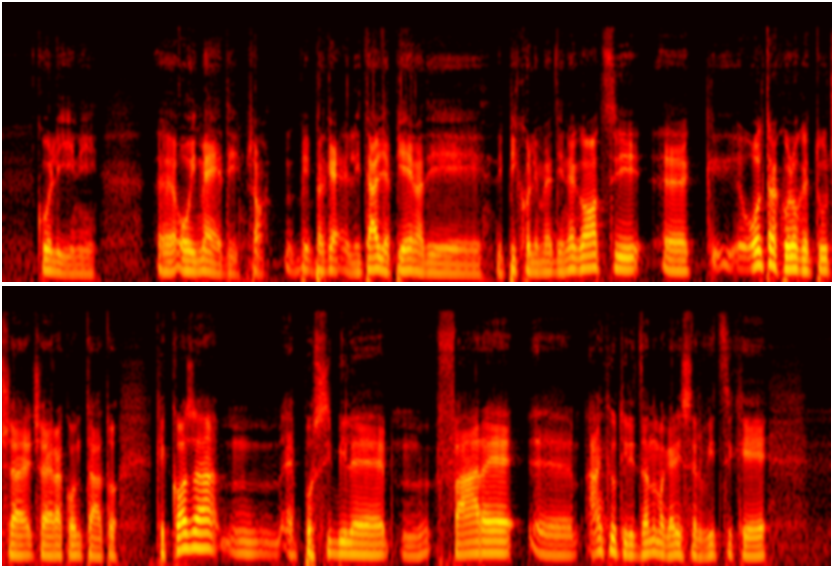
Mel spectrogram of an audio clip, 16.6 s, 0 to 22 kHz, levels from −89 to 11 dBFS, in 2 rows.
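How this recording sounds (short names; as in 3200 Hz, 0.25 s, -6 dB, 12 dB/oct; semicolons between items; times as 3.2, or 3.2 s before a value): noise floor -64 dBFS; spectral tilt -5.0 dB/oct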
